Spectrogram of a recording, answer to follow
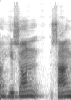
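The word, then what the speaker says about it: Xuanzang: to court ठीक है यह जन जांग इसको हि सोन सांग भी बोलते हैं टी साइलेंट है जन जांग कुछ इस तरह से यह एच और टी कुछ एक तरह साइलेंट का सिस्टम है इस बुद्धिस्ट मोंक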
